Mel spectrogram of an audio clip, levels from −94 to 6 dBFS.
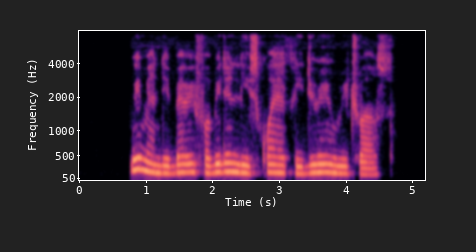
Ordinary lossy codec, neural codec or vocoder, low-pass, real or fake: none; none; 7.2 kHz; real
